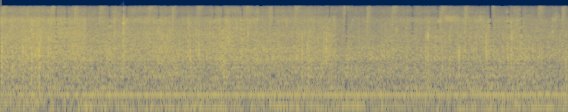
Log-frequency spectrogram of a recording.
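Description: Sliced onions and carrots sizzling in oil in a Staub enamelled cast-iron cocotte while being stirred with a spatula, sautéed until the onions turn translucent. A steady low hum runs underneath.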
